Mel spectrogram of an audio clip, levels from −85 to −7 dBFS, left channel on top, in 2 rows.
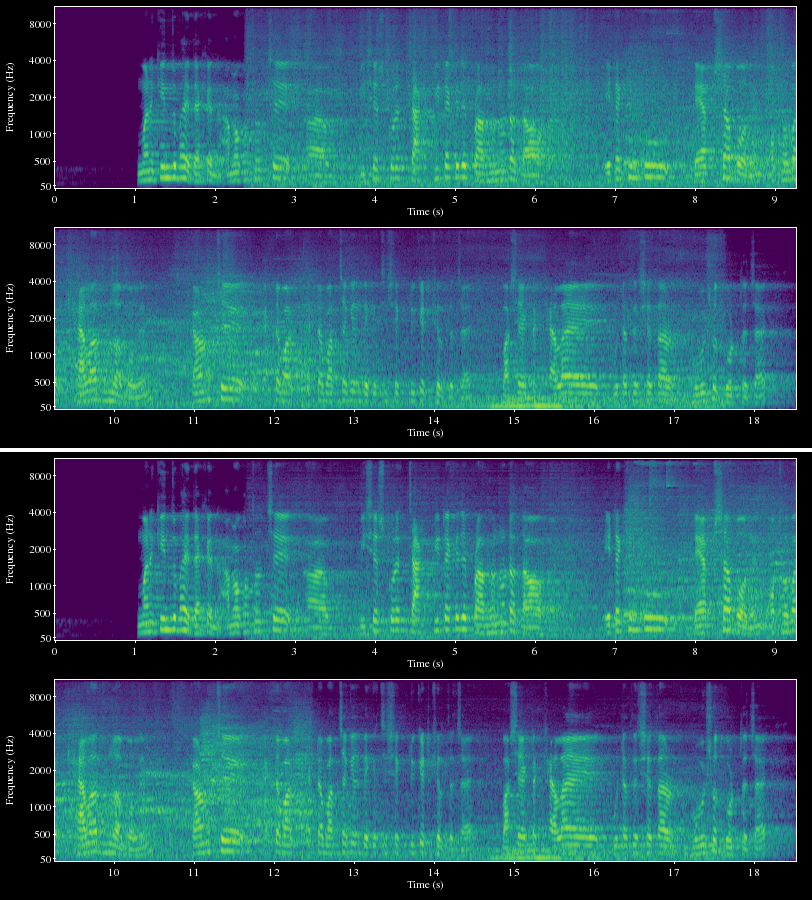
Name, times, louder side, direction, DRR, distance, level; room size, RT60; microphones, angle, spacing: voice 1, 1.0-6.3 6.8-10.5 11.0-14.5 14.8-18.2, right 1 dB, 10° right, 5 dB, 0.7 m, -25 dB
sound 1, 2.4-17.7, left 3 dB, 60° left, 0.8 m, -34 dB
sound 2, 7.1-12.5, right 3 dB, 75° right, 1.3 m, -31 dB
12.0 x 11.0 x 8.0 m, 2.5 s
head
